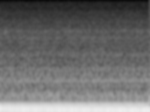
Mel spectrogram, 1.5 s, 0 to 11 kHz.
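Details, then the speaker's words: CAT-powered Ford F350 diesel just started after new front-to-back fuel line install, running to bleed air with fuel pump disabled; sight glass showed no air: deep, steady idle, even low rumble, no stumbling or surging. "Let's go ahead and fire it up and bleed the air out of the system. So yeah, we'll let it run for a minute, make sure all the air is out of the system."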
